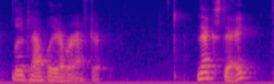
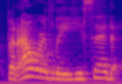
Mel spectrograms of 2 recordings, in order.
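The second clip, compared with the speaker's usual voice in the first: ordinary delivery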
